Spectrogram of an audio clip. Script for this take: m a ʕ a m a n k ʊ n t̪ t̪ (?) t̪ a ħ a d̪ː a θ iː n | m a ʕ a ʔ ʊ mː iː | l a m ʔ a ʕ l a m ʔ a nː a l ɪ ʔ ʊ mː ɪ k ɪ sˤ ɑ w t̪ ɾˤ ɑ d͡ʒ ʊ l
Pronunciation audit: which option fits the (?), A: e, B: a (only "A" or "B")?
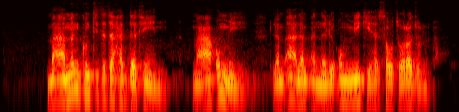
B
